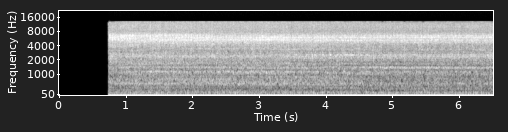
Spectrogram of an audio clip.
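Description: Silence for the first moment, then a 1999 Ford Taurus's six-cylinder engine idling steadily, heard close up in the open engine bay.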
